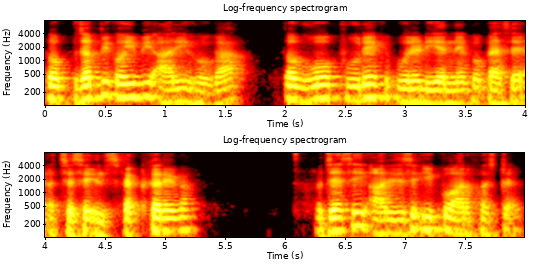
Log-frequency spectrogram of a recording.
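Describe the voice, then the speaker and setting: Teacher quizzing himself through a biology lecture. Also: male voice, medium pitch, normal speed, darkish tone. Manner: explains step by step, asks and answers his own questions; mixes English science terms into Hindi. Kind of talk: classroom lecture.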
